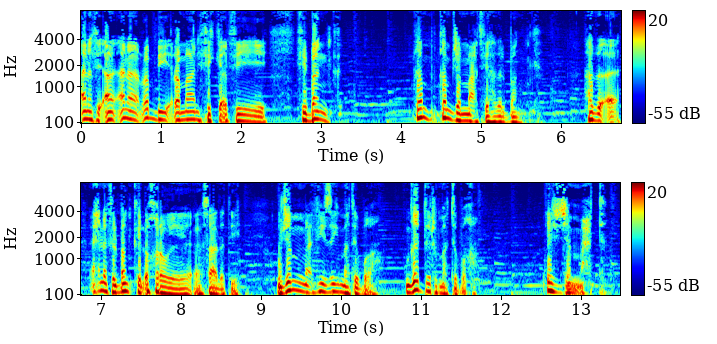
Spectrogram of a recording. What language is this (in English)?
Arabic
